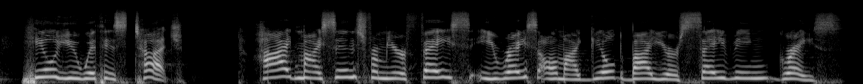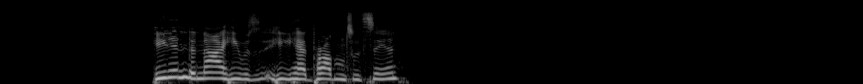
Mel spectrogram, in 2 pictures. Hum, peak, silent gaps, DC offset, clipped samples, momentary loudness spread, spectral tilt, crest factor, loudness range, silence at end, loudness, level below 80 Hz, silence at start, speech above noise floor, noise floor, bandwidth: none; -10 dBFS; none; under 0.1%; under 0.1%; 12 LU; -5 dB/octave; 18 dB; 10 LU; 4.65 s; -25 LUFS; -52 dBFS; 0.2 s; 59 dB; -84 dBFS; 13 kHz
